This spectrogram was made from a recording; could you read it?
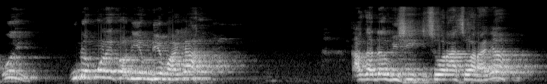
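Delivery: high, loud, nagging, fed-up complaint. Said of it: "komplain mama".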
